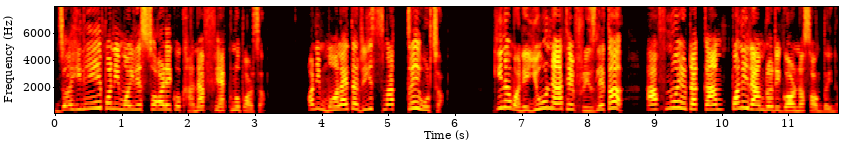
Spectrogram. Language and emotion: Nepali, angry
